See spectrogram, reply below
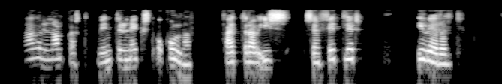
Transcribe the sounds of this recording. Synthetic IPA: aːɣʏɾɪnawlkast̪vɪnt̪ʏɾɪnejkst̪ɔɣkʰowlnaɾ̥ | fajt̪ʏɾaviːsː | ɛmfɪt̪lɪɾ | ivɛːɾœlt̪

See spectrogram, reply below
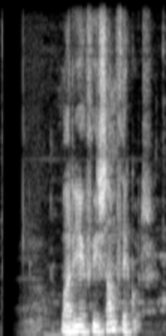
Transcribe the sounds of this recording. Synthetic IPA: vaɾjɛɣθvisamθɪhkʏɾ̥

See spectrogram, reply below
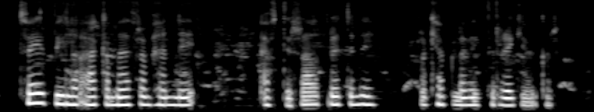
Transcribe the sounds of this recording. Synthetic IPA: t̪ʰveːjɾpiːlaɾʔaːkamɛðfɾamɦɛnːɪ | ɛft̪ɪɾraðpɾʏːt̪ɪnːɪ | fɾawcʰɛplavɪɣt̪ʰɪlrejcaœ̰ːkʏɾ̥

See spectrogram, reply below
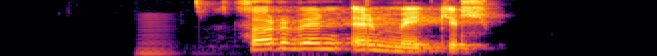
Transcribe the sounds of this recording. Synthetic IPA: θœɾvɪnɛɾmɪːcɪl̥

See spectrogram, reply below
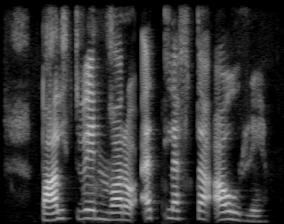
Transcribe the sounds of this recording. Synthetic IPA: palt̪vɪnvaɾawʔɛ̰t̪lɛft̪aʔaːwɾɪ

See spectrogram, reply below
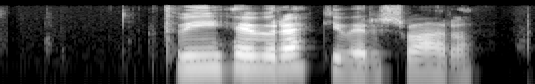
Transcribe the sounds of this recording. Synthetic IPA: θviɦɛvʏɾɛhcɪvɛːɾɪðsvaːɾaθ

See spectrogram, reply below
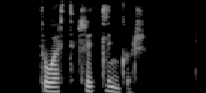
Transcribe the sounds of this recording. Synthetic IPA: θuɛr̥t̪r̥ɪt̪liŋkʏɾ̥

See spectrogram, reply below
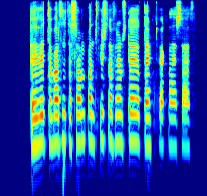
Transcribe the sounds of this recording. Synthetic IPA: œvɪt̪avaɾ̥θɛht̪asampant̪fɪr̥st̪afɾɛmst̪œːɥðat̪ajm̥t̪vɛknaðɪsaːɣθ

